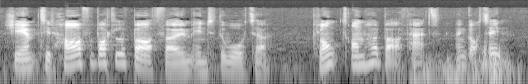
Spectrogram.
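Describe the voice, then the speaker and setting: Expressive man reading a storybook, very animated. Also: mid-range voice, moderate pace, husky. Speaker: storytime reader.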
